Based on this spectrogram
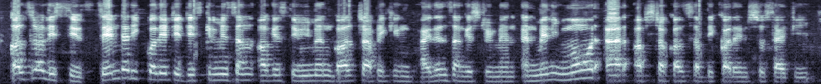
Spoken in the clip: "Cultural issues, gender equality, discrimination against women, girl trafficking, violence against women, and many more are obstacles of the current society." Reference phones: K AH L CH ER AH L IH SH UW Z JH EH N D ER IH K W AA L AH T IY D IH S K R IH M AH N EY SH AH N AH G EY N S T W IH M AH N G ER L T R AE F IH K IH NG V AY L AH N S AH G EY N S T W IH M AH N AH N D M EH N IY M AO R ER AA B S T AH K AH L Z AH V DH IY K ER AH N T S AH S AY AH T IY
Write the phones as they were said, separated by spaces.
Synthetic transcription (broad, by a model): K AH L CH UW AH L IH S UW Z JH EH N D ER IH K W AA L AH T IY D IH S K R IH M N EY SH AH N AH G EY N S T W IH M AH N G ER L T R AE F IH K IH NG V AY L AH N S AH G EY N S T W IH M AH N AH N D M EH N IY M AO R ER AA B S T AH K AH L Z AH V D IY K ER AH N T S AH S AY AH T IY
